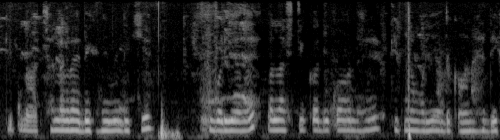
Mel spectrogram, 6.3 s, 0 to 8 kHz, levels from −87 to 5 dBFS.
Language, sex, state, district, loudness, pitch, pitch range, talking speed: Maithili, female, Bihar, Supaul, -32 LUFS, 205 Hz, 200-215 Hz, 190 wpm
